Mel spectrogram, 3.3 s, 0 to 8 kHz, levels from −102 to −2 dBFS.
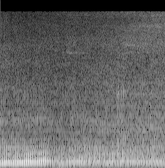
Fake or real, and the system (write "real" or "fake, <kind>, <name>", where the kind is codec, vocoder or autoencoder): real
